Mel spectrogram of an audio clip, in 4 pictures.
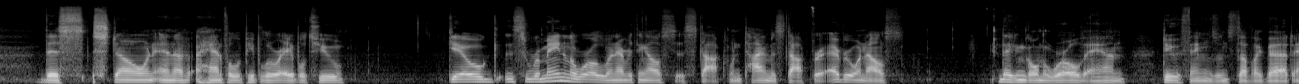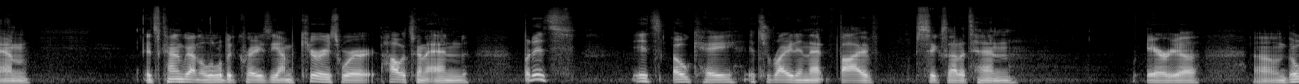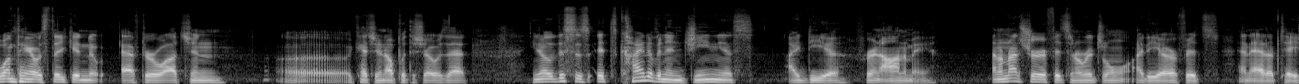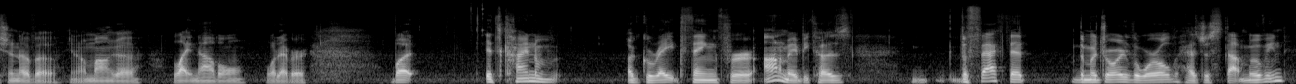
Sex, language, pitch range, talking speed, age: male, English, 90-120 Hz, 170 wpm, 20-39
